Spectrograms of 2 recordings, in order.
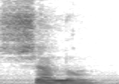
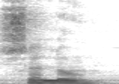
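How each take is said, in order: Both takes have the same delivery.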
